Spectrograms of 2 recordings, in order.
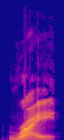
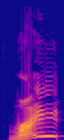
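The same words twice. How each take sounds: First: The pitch falls steeply and sounds annoyed. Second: The pitch rises at the end. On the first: The speaker is annoyed with the other person. "The steep falling intonation signals annoyance" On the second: The speaker agrees and seeks confirmation. "rising intonation on the word right signals agreement"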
